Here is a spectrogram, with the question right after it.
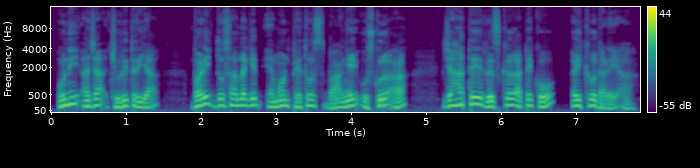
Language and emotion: Santali, neutral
